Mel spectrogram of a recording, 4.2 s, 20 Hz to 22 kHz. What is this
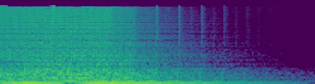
Sine wave created and processed with Sampled freeware and then mastered in CoolEdit96. Stereo simulation of mono sample stage one with the addition of some more digital effects. This is an audio representation of an emotional wave during peak, usually causing teeth gritting or gibberish.
synthesis, larry, hackey, hacky, sac, free, sack, sound, sample, sine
